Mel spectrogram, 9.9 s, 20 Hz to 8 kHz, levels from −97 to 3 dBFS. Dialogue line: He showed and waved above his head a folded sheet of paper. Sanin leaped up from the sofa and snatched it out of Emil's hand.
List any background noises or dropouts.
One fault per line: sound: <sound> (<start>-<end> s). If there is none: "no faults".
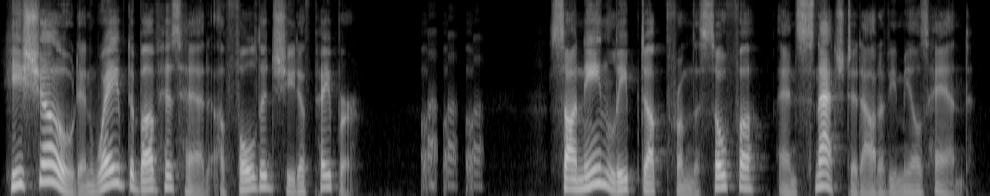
sound: laugh (4.2-4.8 s)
